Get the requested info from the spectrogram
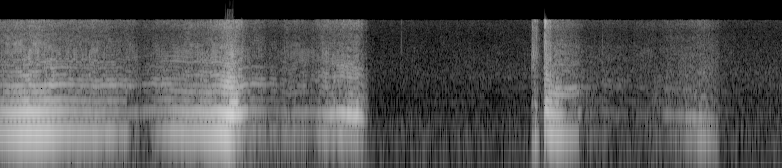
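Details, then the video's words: Dark honey bee in flight, a rich droning buzz that swells and wavers for nearly three seconds, stops, then comes back in a brief louder burst before trailing away. "Kara bal arısı ve Arı sesi"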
